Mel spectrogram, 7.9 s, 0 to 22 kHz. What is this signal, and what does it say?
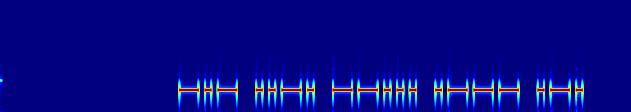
Morse code, heard as a keyed tone, about 15 wpm, 700 Hz. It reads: KF7JR
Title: USA Call Signs - 5 Characters - 15wpm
